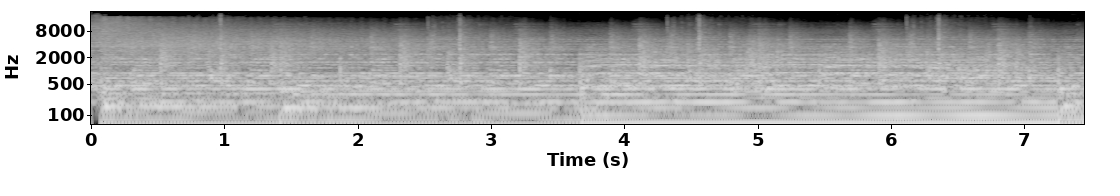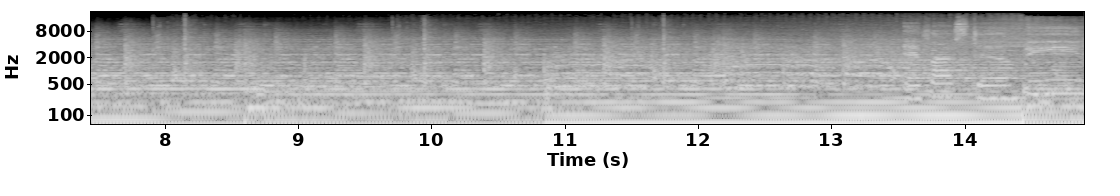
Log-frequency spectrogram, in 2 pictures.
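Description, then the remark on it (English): An electronic dance track plays loudly, with a steady pulsing beat, deep sustained bass and layered synth chords that shift every few seconds. No voices are heard. “First up, we have my song with … called ….”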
